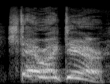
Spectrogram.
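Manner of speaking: high, slow, warning command; stern order. Retold or imitated. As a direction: lay down the law. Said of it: "She went".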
